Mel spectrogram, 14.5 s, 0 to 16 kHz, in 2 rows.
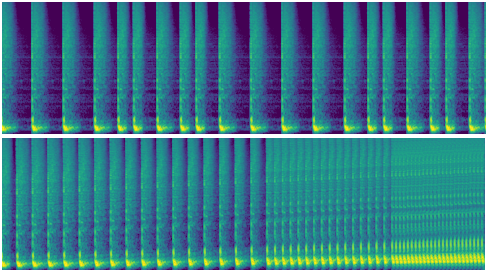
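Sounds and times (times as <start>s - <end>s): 
snare drum roll: 0.0s - 14.4s.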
